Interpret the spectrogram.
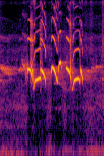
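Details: Oriental magpie-robin giving three quick, bright downslurred whistled notes in succession over a steady high thin tone.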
